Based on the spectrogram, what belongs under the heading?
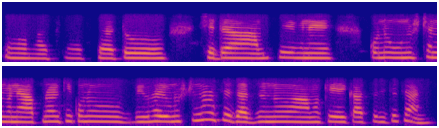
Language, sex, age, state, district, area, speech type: Bengali, female, 18-30, West Bengal, South 24 Parganas, rural, conversation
